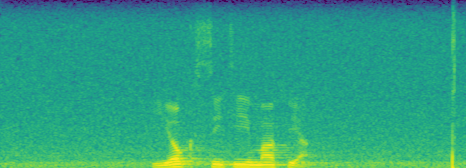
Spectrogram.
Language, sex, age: Xhosa, male, 24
